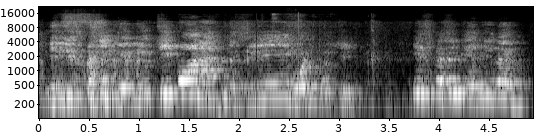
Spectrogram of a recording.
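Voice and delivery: high-pitched, comic insistence; exasperated son. Acted. Prahlad fed up with his father's old question, exasperated. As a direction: protest at being asked the same thing.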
